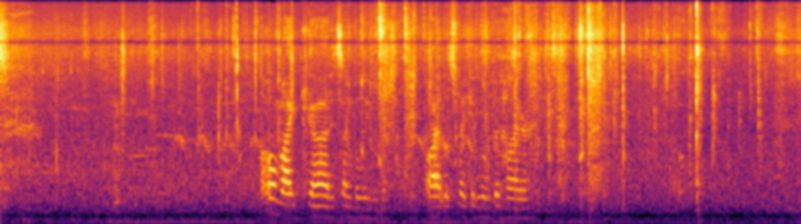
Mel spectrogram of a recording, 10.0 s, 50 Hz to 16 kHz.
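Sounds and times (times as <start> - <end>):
pig chewing with wet clicks: 0.8 - 9.8.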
